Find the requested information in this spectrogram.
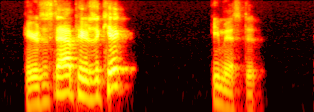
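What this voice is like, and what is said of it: Dejected sports radio announcer voice. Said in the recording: “my best imitation ... the Michigan State radio feed ... the guy wasn't even like sad or pissed off. He was just dejected”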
